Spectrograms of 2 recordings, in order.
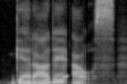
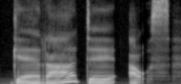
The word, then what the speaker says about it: geradeaus: And finally, straight ahead is geradeaus. This one looks long, but it's pronounced quite smoothly. Geradeaus. The emphasis is on the second syllable.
